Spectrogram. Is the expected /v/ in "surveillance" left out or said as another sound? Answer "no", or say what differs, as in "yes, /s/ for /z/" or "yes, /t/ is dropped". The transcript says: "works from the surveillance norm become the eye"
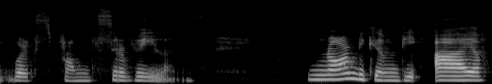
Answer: no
